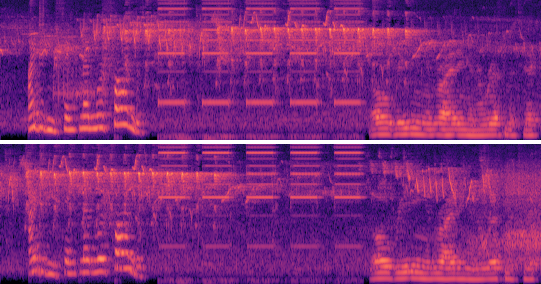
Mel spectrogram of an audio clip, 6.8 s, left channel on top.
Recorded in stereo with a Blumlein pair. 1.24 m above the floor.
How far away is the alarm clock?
About 9.5 m.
